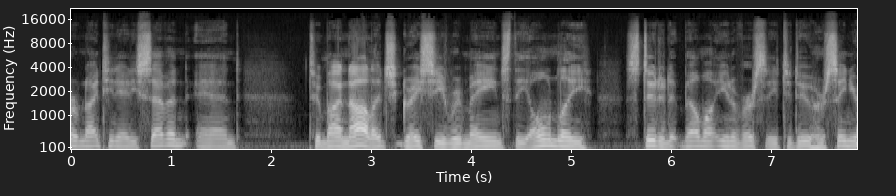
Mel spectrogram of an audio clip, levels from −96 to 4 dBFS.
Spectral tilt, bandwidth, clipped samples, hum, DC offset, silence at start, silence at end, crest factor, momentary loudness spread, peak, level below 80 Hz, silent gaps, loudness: -4 dB/octave; 18.5 kHz; under 0.1%; none; under 0.1%; 0 s; 0 s; 18 dB; 11 LU; -4 dBFS; -54 dBFS; none; -21 LUFS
